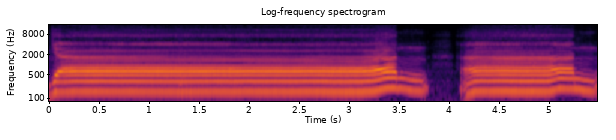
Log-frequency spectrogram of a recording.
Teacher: panjangnya mad lazim kilmi mutsaqqal itu dibaca dengan panjang enam harakat. Ah, kita panjangkan enam harakat baru ujungnya itu ujungnya itu dikasih nabr.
